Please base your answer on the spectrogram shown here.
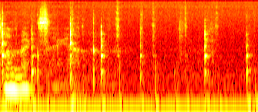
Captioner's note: scratching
